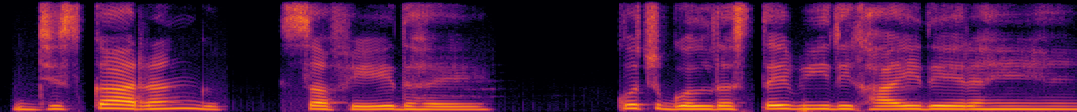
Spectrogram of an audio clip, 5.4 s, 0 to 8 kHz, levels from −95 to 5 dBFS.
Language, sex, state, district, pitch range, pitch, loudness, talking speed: Hindi, female, Uttar Pradesh, Lalitpur, 215-240 Hz, 225 Hz, -16 LUFS, 120 wpm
